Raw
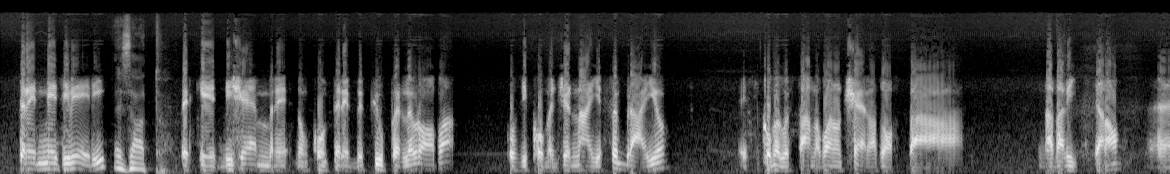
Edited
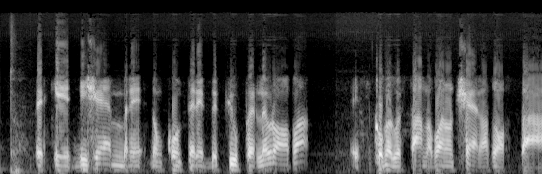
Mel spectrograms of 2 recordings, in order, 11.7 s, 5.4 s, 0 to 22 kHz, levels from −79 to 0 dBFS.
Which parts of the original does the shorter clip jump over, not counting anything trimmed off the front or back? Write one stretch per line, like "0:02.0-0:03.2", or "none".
0:04.8-0:07.2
